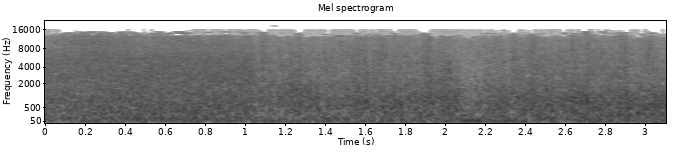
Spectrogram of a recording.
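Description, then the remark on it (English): A steady, dense roar of rushing water from a river waterfall that blocks the path of migrating salmon, loud, pouring without pause, with no voices present. “The falls are blocking the salmon's path.”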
